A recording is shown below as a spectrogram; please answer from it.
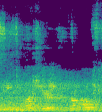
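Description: Indistinct speech over a steady background hum.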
